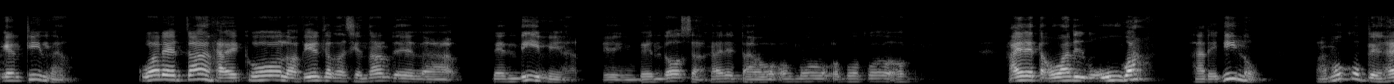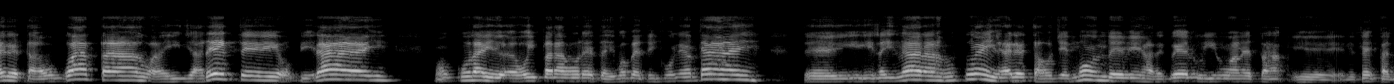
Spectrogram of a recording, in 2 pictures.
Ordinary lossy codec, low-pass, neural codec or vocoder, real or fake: none; 9.9 kHz; codec, 44.1 kHz, 2.6 kbps, SNAC; fake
